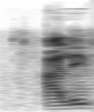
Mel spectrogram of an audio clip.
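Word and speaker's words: ألف: সেটা হচ্ছে কি, আলিফ যে অক্ষরটা আমরা উচ্চারণ করি এটা হচ্ছে আমাদের উপরের দাঁত নিচের ঠোঁটের উপরে লেগে হালকা বাতাস বের হয়। আলিফ, আলিফ, আলিফ, আলিফ, এরকম ভাবে।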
